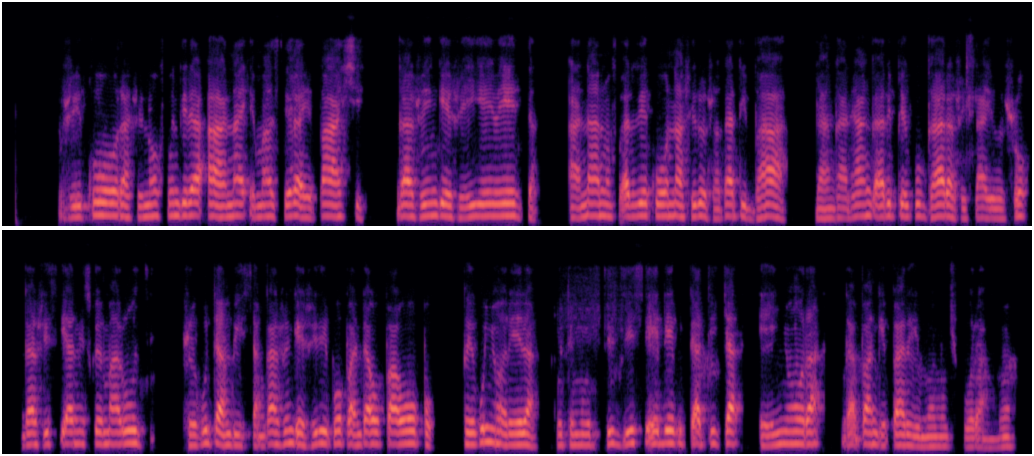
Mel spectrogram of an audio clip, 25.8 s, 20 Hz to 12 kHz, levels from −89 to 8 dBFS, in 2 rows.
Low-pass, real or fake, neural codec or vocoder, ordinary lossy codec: 7.2 kHz; fake; codec, 16 kHz, 16 kbps, FunCodec, trained on LibriTTS, 50 frames a second; Opus, 24 kbps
